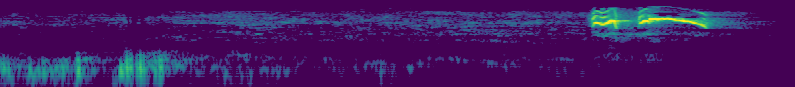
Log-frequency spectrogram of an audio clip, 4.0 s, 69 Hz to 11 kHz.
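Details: Crested lark, recorded 11 October 2021 in an exchange of calls between larks: one loud clear whistled call, rising then sliding downward, about half a second long, preceded by a few soft low thumps.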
